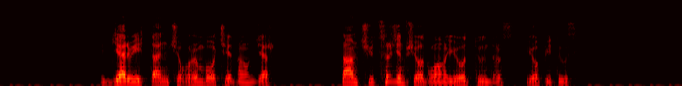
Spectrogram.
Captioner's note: tibetan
